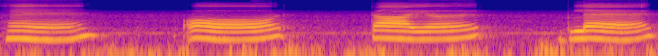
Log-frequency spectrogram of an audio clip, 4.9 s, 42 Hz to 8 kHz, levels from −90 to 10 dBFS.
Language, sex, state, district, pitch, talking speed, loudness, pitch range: Hindi, female, Punjab, Fazilka, 220 Hz, 60 wpm, -13 LUFS, 210-235 Hz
